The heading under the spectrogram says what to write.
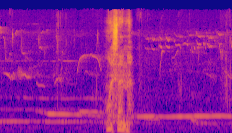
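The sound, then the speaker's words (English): Long, drawn-out wolf howls hold steady and slowly glide in pitch, faint, with higher whistling calls above them. A voice briefly speaks one word partway through. “that's just wolves, silly. Can't you understand them? They're calling for us.”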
